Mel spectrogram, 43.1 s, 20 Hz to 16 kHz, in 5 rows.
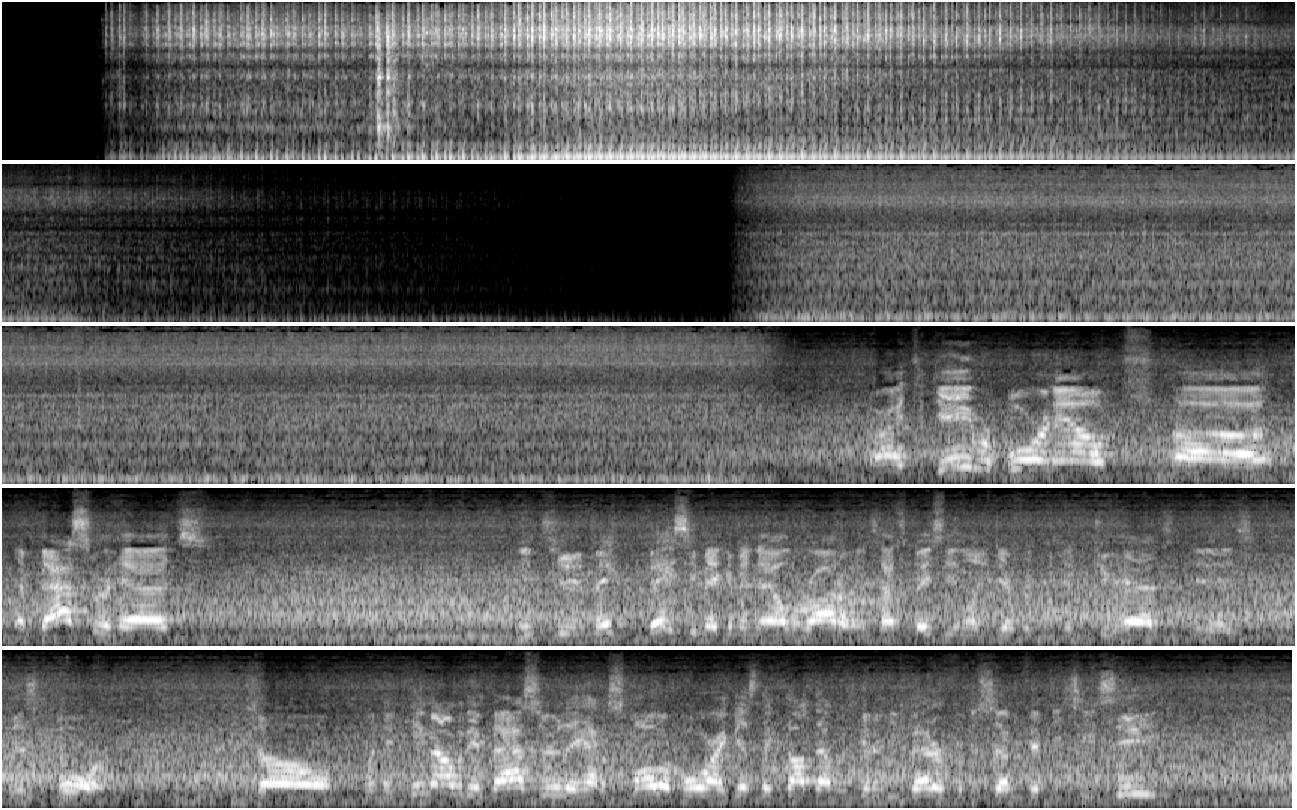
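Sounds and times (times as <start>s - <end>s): motorcycle engine running: 0.6s - 22.6s, 29.1s - 43.0s
steady mechanical hum: 13.5s - 43.0s.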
